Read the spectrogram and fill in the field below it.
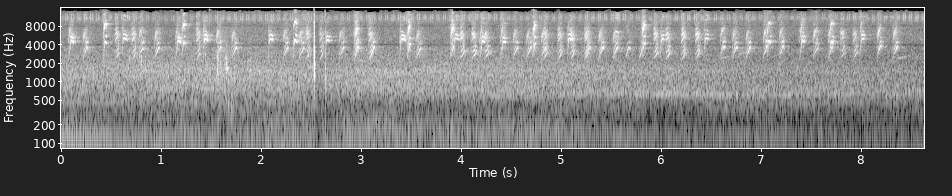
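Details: Juvenile European goldfinch begging while waiting to be fed sunflower seeds, late August 2014; a persistent run of sharp, high-pitched chirps, several each second, over steady low background noise with one loud tap.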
